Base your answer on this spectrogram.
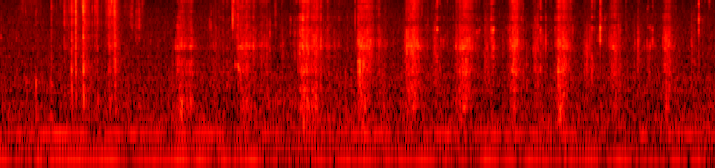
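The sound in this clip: Crunchy biting and chewing of a snack: many crisp, crackling bites and chews in quick, irregular succession over a steady low hum, with no talking.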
